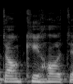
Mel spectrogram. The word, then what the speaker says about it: Don Quixote: The proper pronunciation, Don Quixote, is like sort of the Hote. And you can even say it in a funny one. Donkey, like there's a donkey, Hote.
